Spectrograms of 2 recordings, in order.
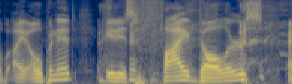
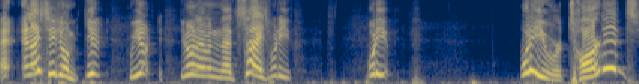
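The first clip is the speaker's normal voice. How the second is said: high, flustered, stumbling, stammering, panicked delivery; 7 dB louder than usual. Retelling a man who bombs and panics while riffing, imitating panicked stammering. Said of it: "starts to panic, so tries riffing".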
